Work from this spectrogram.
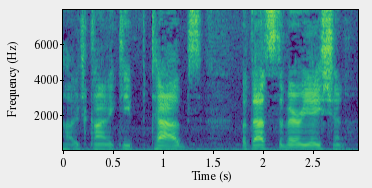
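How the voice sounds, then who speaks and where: A fairly slow pace with ordinary pitch variation and audible room echo. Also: man. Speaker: sports card group break host. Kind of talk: live card break stream. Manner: casual, conversational.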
